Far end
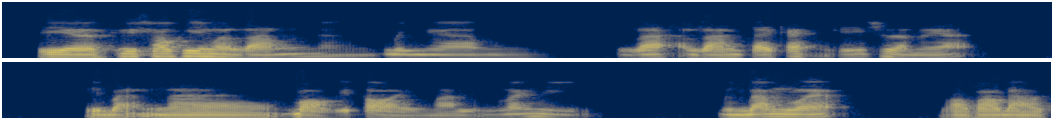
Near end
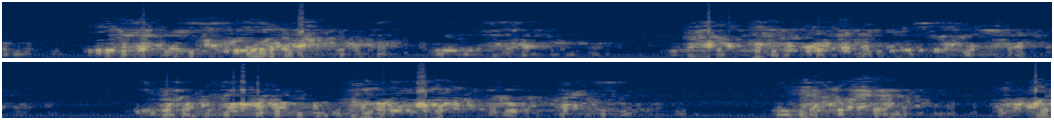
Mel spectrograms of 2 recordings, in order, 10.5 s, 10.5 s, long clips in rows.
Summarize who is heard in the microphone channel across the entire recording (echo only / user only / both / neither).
echo only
